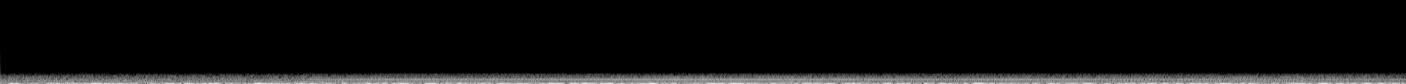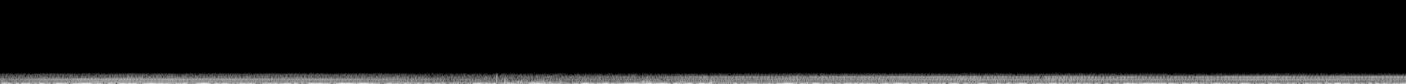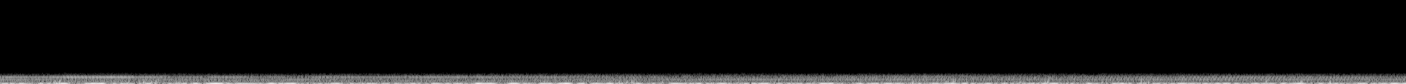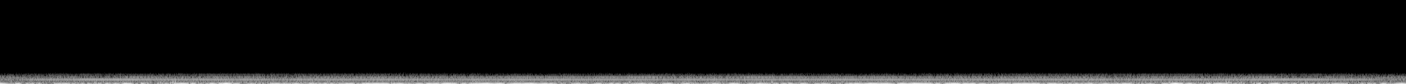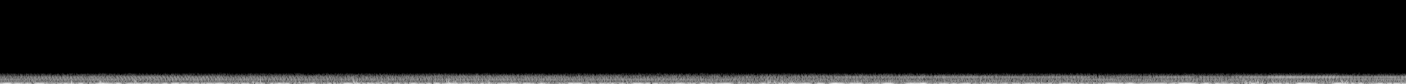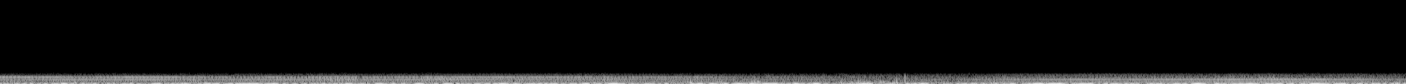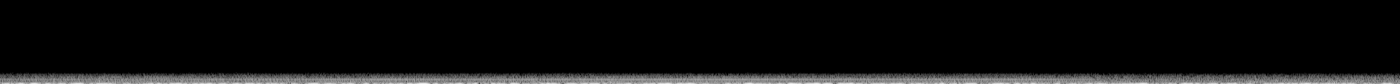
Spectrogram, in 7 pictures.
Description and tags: This is the sound of my scanner working. It makes me sleepy and gives me a false sense of cold.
